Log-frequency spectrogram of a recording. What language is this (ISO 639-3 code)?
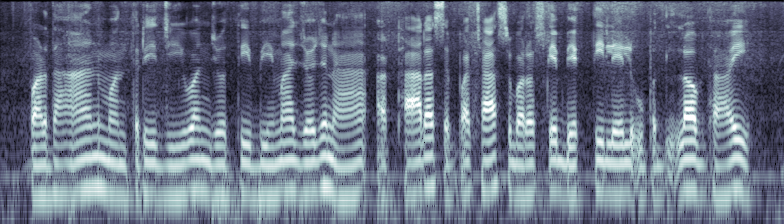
mag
